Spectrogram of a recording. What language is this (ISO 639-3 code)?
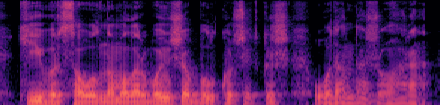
kaz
